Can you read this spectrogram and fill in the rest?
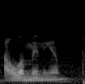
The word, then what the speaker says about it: aluminium: Does she say it like how the UK people say it, aluminium? – No, she literally goes aluminum foil.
